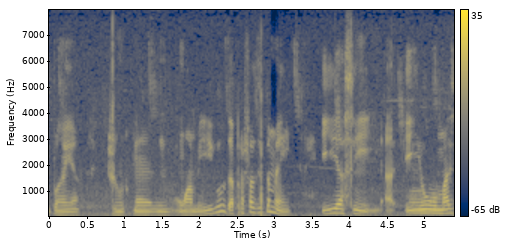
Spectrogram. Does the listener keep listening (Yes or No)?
Yes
